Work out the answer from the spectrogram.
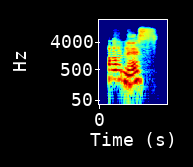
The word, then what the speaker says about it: honest: In C, H is silent as well, honest, not honest.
